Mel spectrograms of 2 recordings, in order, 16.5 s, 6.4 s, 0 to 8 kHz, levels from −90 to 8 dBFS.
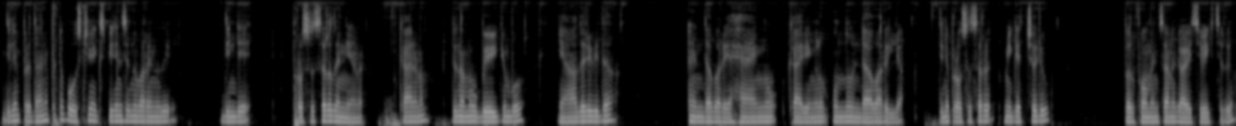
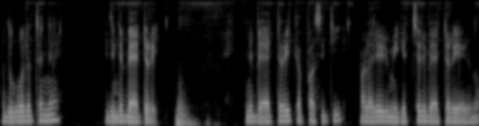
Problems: low volume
